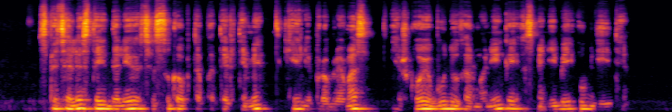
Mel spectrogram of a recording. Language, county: Lithuanian, Kaunas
